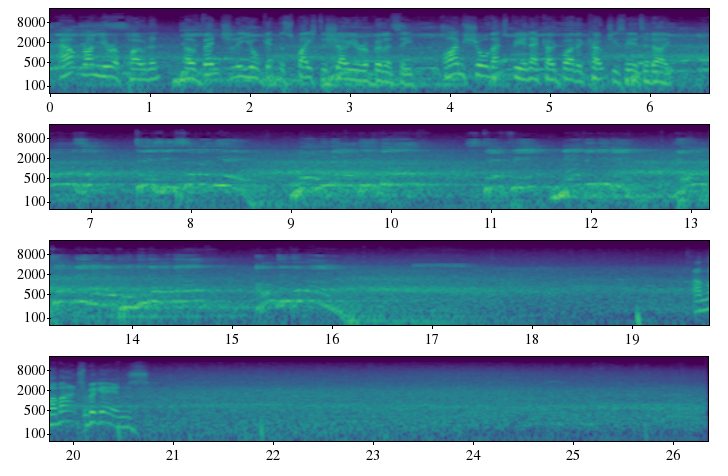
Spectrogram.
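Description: A large stadium crowd murmurs and cheers steadily in the distance.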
